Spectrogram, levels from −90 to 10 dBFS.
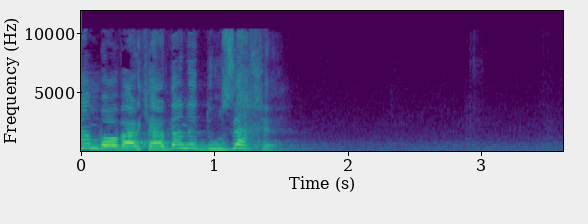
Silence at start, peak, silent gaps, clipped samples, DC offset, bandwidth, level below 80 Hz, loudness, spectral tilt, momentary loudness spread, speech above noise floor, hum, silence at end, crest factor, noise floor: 0 s; -6 dBFS; none; under 0.1%; under 0.1%; 11 kHz; -70 dBFS; -21 LUFS; -4.5 dB/octave; 17 LU; 40 dB; none; 2.15 s; 18 dB; -61 dBFS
